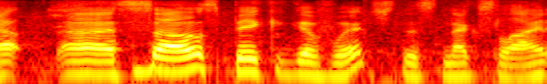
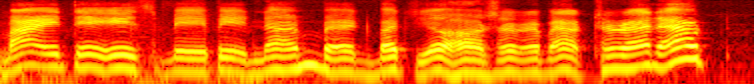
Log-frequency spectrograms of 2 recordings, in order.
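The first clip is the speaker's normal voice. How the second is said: put-on confused old woman voice, much higher; 6 semitones higher than usual. After a random character roll, the speaker reads the line in a confused old woman voice. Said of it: "confused old woman again".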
